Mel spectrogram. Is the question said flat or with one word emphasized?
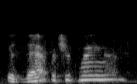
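emphasized. The word 'that' carries strong emphasis. It creates an emotion and draws a response. The speaker calls it right. "when I emphasize the word that"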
